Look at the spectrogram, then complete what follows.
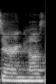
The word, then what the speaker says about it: Zeringhaus: and I just thought, I'd call my book something that rhymes with my last name so that they could figure it out. So it's Blaringhaus, Zeringhaus. That's how you say it.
